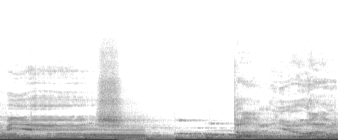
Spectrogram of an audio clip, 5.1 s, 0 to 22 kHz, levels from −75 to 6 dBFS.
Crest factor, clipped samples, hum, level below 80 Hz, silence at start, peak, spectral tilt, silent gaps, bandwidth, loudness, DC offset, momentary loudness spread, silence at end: 10 dB; under 0.1%; none; -18 dBFS; 0 s; -8 dBFS; -8 dB/octave; none; 9 kHz; -19 LUFS; under 0.1%; 9 LU; 0 s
